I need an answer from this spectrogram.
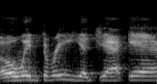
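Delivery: put-on, laid-on Boston accent, slow and high. Retelling rude phone calls from boston fans: imitating a boston accent. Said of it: "with that stupid ass accent".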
